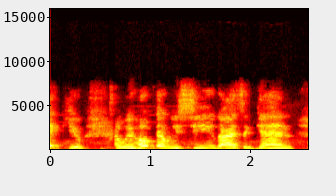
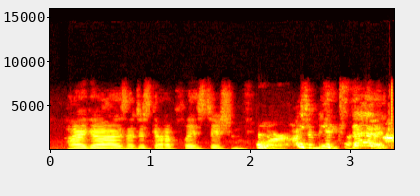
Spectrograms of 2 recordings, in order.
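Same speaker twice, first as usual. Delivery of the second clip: utterly miserable, saddest, most dejected voice; 4 semitones lower than usual. Recalling recording a late unboxing video, imitating own saddest voice. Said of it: "you hear the most saddest voice".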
